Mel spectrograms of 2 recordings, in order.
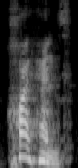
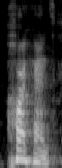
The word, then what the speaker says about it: Huygens: Huygens. Huygens. That's how you pronounce this spelling, the name of the scientist.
